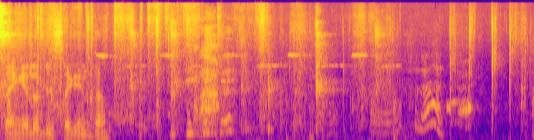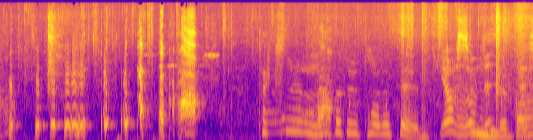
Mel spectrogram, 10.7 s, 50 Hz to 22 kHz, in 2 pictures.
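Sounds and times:
speech: 0.0 - 2.1, 8.0 - 10.6
hens clucking in a hen yard: 0.0 - 10.6
hen squawk: 3.6 - 7.6.

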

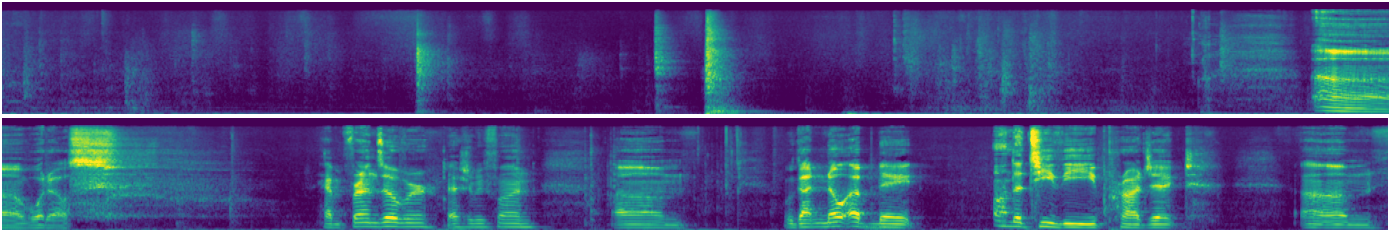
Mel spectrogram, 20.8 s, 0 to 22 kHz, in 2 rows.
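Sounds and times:
door pushed shut with a solid thud: 5.3 - 5.8
speech: 9.9 - 11.4, 12.8 - 15.6, 16.3 - 19.5, 20.2 - 20.7.

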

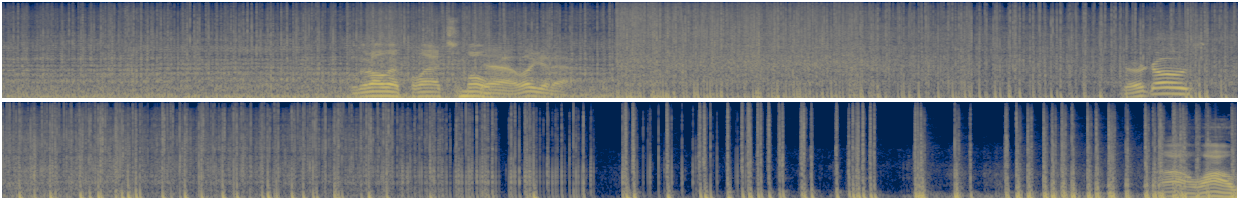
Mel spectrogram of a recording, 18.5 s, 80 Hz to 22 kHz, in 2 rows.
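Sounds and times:
salute firework bangs: 0.0 - 11.5, 17.0 - 18.5
long string of firecrackers crackling: 0.0 - 18.5
speech: 2.6 - 4.4, 8.4 - 9.2, 18.2 - 18.5.

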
